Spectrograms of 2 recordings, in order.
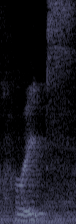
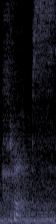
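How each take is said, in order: First: It has a drawn-out Southern American vowel. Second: It has a short French-style vowel. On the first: The speaker calls it wrong. "We do tend to dwell on the vowels when we say words here in the South" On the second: The speaker calls it right. "in France or in French, these are called crepes"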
